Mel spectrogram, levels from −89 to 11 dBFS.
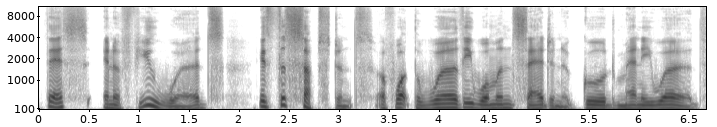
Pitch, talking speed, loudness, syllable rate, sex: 115 Hz, 170 wpm, -21 LUFS, 4.0 syllables/s, male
